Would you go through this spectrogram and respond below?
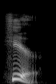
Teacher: That sharp h at the beginning and the long e sound really travel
